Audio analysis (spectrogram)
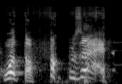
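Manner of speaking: high, slow, laughing critter voice; startled possum voice. Retold or imitated. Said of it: "the possum probably is like".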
